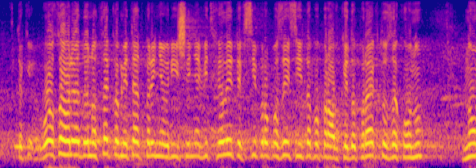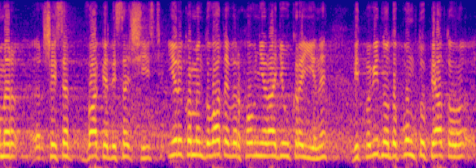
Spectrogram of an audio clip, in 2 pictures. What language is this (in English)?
Ukrainian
